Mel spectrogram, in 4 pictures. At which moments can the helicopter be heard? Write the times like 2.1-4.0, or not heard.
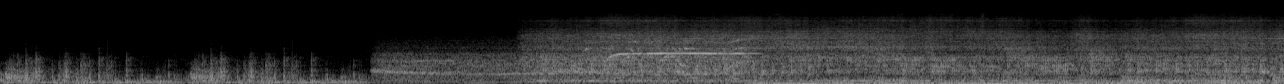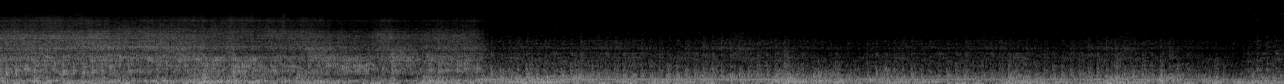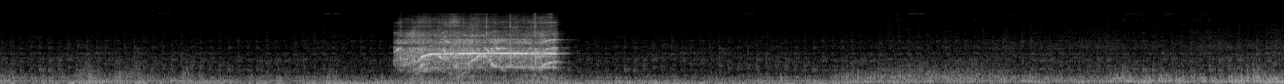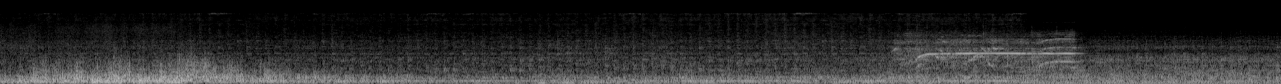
5.2-51.2.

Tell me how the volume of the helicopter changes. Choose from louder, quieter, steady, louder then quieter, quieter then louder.
quieter then louder.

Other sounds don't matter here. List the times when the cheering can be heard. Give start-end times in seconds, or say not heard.
5.8-7.6, 29.6-31.3, 47.4-49.3.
